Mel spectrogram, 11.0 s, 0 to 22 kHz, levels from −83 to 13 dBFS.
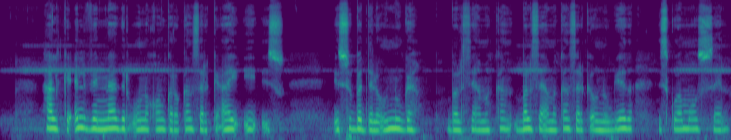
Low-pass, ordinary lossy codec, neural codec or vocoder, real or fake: none; none; none; real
